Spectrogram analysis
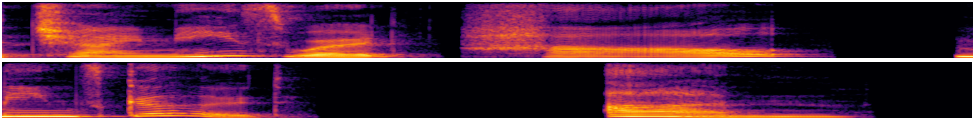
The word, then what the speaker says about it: an: An. Be careful with this one because in English it looks like an. It's actually pronounced as un, just like the un in the English word run.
